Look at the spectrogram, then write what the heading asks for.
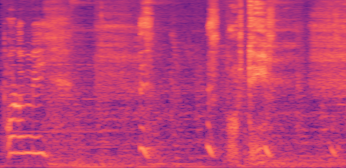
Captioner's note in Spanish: sollozos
